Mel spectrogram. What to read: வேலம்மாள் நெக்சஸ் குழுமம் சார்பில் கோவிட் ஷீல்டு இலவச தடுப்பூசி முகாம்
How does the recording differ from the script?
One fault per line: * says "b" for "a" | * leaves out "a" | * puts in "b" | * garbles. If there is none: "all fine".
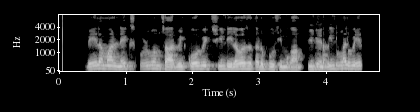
* garbles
